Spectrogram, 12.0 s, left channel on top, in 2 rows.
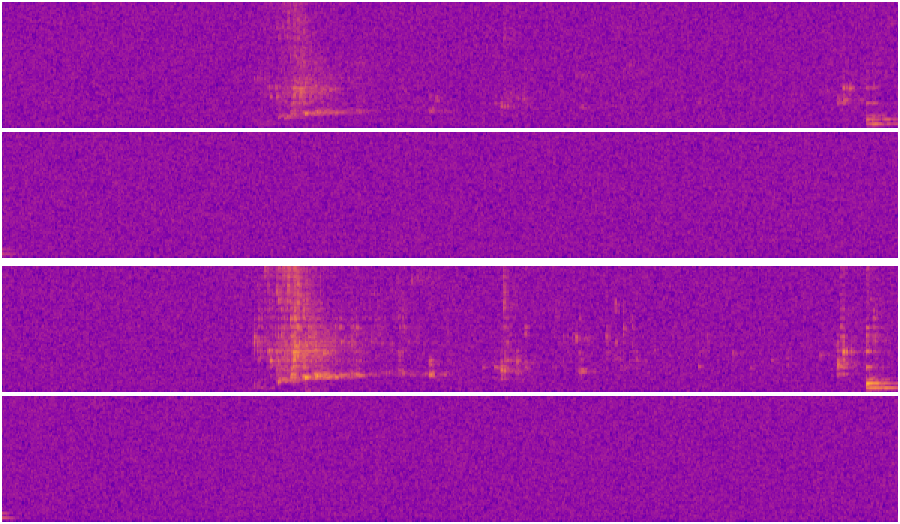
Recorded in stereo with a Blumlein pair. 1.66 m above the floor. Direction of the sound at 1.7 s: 35° right.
